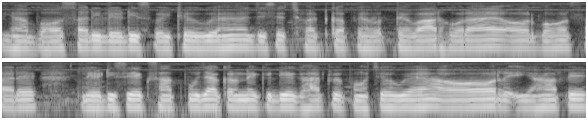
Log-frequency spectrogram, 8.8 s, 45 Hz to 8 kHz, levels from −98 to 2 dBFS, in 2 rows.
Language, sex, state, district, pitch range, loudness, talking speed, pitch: Hindi, male, Bihar, West Champaran, 115-125 Hz, -18 LUFS, 220 wpm, 120 Hz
